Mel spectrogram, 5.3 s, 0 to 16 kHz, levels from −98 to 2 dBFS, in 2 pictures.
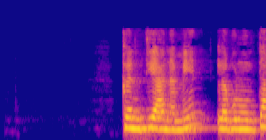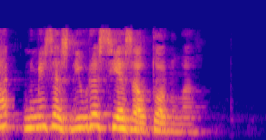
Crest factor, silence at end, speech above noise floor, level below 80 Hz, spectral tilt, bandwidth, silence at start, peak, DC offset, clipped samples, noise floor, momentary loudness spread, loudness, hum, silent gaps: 16 dB; 0.7 s; over 74 dB; -60 dBFS; -5.5 dB/octave; 8.2 kHz; 1.2 s; -2 dBFS; under 0.1%; under 0.1%; under -90 dBFS; 7 LU; -17 LUFS; none; none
